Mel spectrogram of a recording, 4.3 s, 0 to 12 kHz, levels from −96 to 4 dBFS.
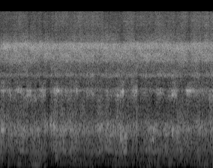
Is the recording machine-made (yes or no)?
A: yes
